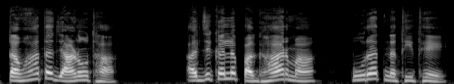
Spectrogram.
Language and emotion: Sindhi, neutral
